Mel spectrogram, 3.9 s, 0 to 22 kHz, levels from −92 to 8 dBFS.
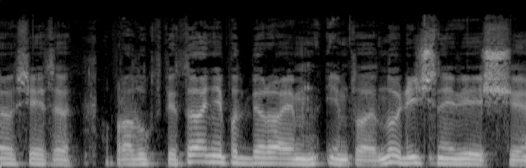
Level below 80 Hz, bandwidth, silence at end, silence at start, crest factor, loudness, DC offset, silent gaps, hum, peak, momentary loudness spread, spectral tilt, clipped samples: -60 dBFS; 14 kHz; 0 s; 0 s; 12 dB; -25 LUFS; under 0.1%; none; none; -12 dBFS; 6 LU; -5 dB/octave; under 0.1%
